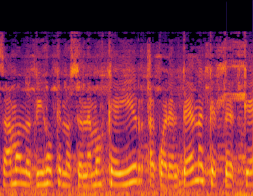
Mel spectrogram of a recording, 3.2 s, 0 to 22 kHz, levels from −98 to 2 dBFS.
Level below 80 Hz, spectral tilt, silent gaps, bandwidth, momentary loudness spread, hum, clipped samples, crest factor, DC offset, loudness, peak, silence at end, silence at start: -32 dBFS; -4 dB/octave; none; 11.5 kHz; 2 LU; none; under 0.1%; 16 dB; under 0.1%; -16 LUFS; 0 dBFS; 0 s; 0 s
